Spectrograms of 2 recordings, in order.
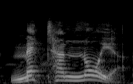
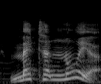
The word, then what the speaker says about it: metanoia: here's a word you've probably never used before metanoia i'll spell it m e t a n o i a metanoia it's a noun and it means a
